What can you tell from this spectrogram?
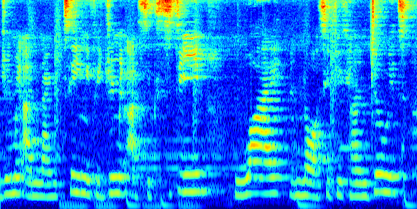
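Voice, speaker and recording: There is noticeable noise behind the speaker. She is a woman whose intonation stays fairly even. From Nigeria. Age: 20s. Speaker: media personality, lifestyle YouTuber. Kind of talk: casual talk to camera.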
